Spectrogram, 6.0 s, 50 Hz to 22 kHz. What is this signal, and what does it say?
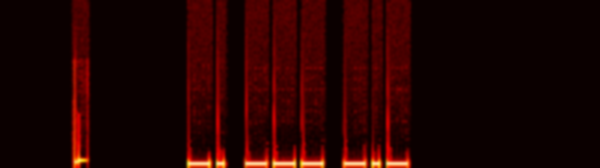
Morse code, heard as a keyed tone, about 17 wpm, 700 Hz. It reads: NOK
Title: USA Call Sign Postfixes - 3 Letters 17wpm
